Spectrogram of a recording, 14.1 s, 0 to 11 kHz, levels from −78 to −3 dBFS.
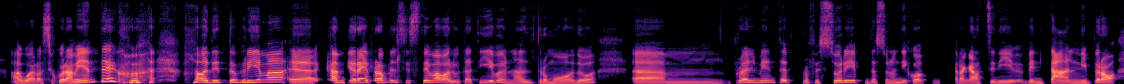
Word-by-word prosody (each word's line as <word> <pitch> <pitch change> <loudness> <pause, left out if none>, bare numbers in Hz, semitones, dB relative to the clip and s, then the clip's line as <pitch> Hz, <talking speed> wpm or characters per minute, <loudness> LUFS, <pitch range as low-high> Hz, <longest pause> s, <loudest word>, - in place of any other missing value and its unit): Ah 180 - +1
guarda 180 +1 -1
sicuramente 260 - +3
come 270 -8 +1 0.8
ho 265 - +8
detto 255 +2 0
prima, 285 +3 +3
ehm, 205 -2 +3 0.2
cambierei 235 -1 +4
proprio 240 -1 +2
il 255 - -7
sistema 230 -1 -1
valutativo 210 +1 -2
in 210 -3 -4
un 180 - -12
altro 200 0 -5
modo. 185 +3 -3 0.4
Uhm, 195 -1 -2
probabilmente 245 +4 -2
professori, 230 +3 -2
adesso 210 0 -9
non 190 0 -7
dico, 215 -1 -4
mhmm, - - -26 0.2
ragazzi 185 +1 -1
di 175 -1 -5 0.2
20 185 0 -6
anni, 175 +3 +2
però, 215 -1 +4
210 Hz, 125 wpm, -22 LUFS, 190-240 Hz, 0.8 s, ho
